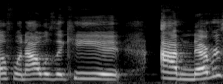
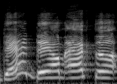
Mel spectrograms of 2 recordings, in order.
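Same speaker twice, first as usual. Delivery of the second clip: usual speaking voice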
